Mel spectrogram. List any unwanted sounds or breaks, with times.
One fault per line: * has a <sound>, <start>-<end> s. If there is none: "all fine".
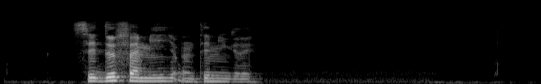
all fine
